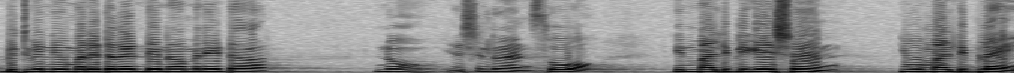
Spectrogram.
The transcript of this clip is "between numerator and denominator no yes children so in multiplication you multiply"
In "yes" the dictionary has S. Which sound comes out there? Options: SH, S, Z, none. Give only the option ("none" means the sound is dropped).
none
